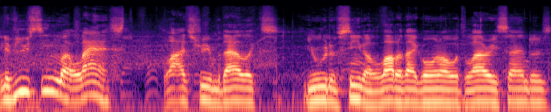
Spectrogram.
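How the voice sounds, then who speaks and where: Noticeable background noise sits behind a man speaking at a fairly quick pace in a medium pitch. His tone is animated, with ordinary pitch variation. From born in Scotland, raised partly in Africa, then Scotland. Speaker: gaming YouTuber. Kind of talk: gameplay commentary with casual chat. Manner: casual, animated; moderate pace, careful pronunciation.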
